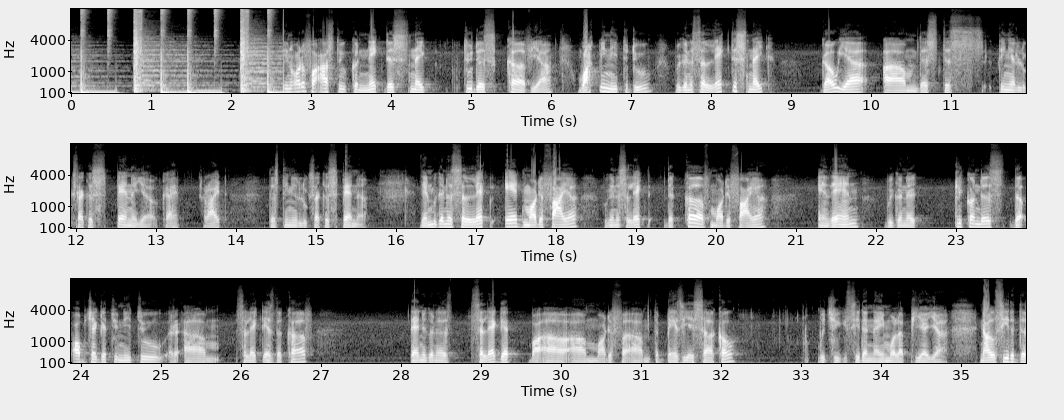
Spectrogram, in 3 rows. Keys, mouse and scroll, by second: 0.1 click, 0.4 g, 1.0 click, 1.8 g, 2.2 click, 2.5 g, 2.6 Tab, 2.8-3.2 middle drag, 4.9 click, 5.9 middle click, 6.7 middle click, 9.7 click, 13.0 click, 17.1-19.7 drag, 32.2-32.6 shift+middle drag, 35.4-35.8 middle drag.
